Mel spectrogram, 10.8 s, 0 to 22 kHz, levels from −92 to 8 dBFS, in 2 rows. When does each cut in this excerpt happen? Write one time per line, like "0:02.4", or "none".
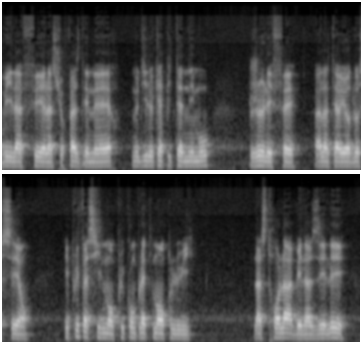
none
